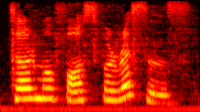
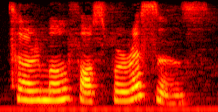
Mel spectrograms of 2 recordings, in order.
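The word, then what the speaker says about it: thermophosphorescence: words with six syllables thermo phosphorescence thermal phosphorescence third mo Foss for rest ins stresses on fifth syllable res thermal phosphorescence disproportionate nurse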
